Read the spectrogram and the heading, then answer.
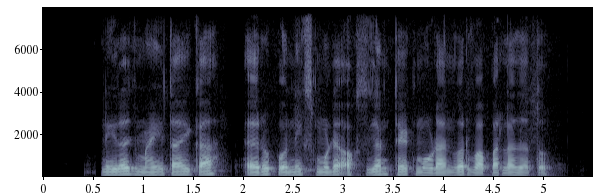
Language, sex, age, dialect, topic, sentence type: Marathi, male, 18-24, Varhadi, agriculture, statement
